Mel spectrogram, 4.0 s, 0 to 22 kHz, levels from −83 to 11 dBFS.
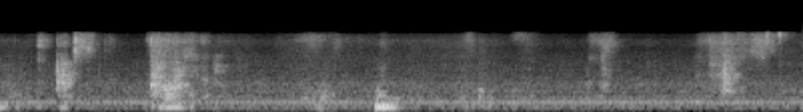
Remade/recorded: remade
